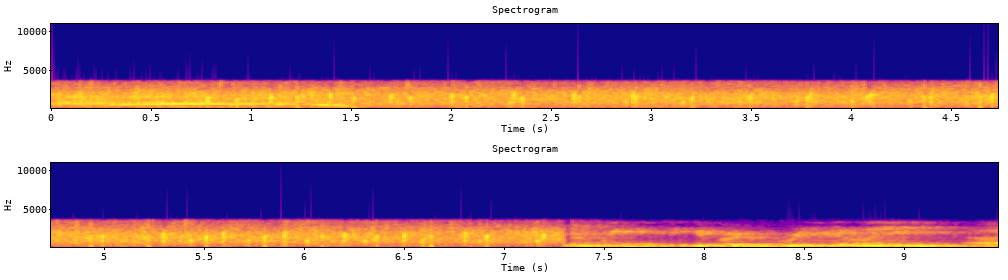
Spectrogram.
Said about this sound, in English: First, to the Assemblywoman who has done such a great, great job, not just representing the district, but as a member of the conference for the entire state. Let's give Dee Dee Barrett a round of applause.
